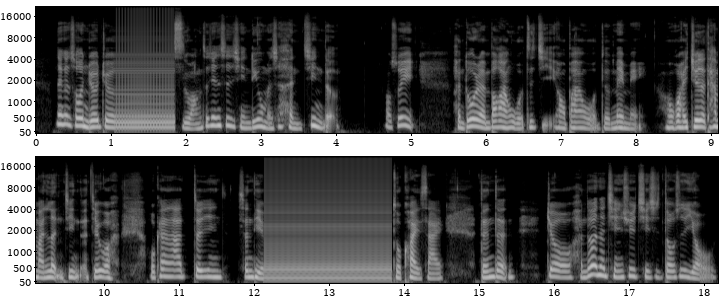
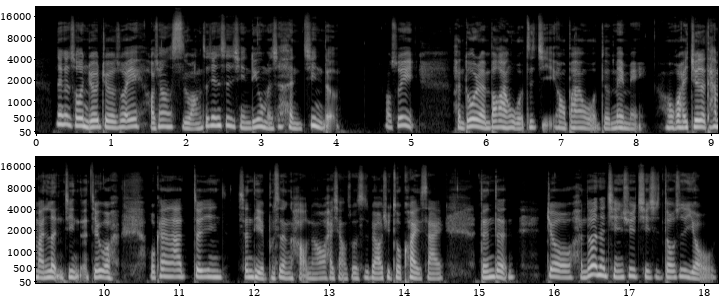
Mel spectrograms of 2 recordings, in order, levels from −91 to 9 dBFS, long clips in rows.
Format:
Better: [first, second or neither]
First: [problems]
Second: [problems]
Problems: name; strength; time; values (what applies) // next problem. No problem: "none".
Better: second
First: audio freezing; at 1 s for 1 s and at 12 s for 1.5 s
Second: none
